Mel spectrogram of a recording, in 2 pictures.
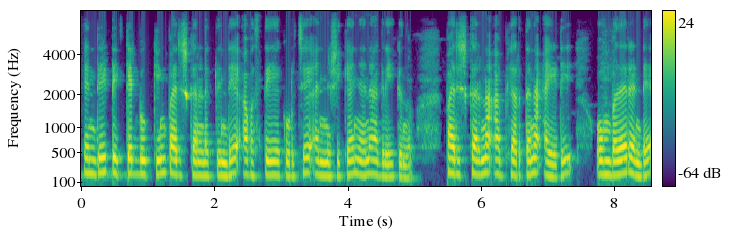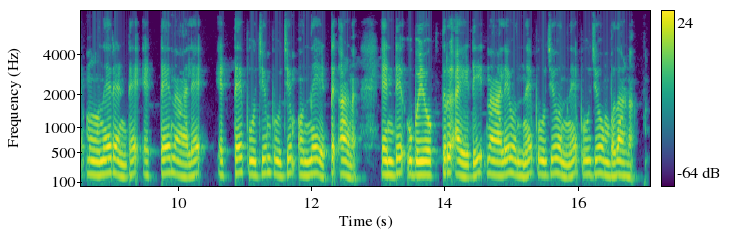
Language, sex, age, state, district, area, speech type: Malayalam, female, 45-60, Kerala, Wayanad, rural, read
